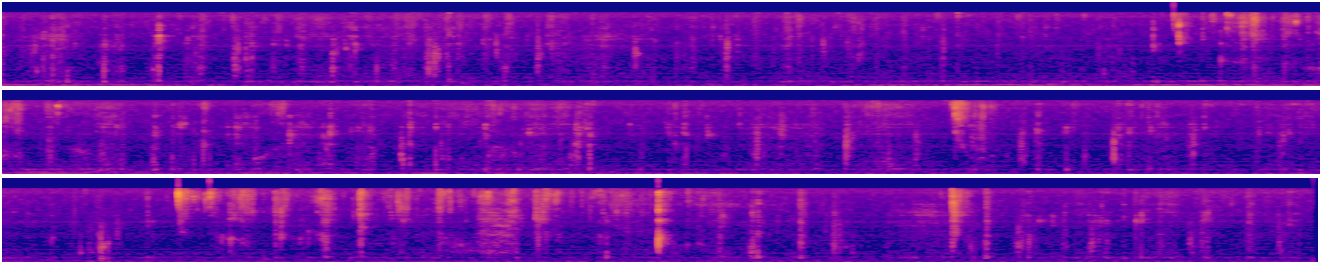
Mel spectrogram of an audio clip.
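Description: A person chewing and biting fried fast-food sides close to the microphone: wet chewing with crisp crunches and mouth clicks scattered through, over a steady low hum.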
